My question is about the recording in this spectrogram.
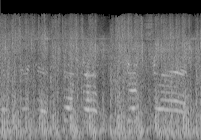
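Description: Gunfire aimed at a tree in a combat scene: a dense, continuous barrage of rapid shots with no clear gaps, loud throughout.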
